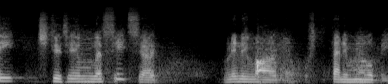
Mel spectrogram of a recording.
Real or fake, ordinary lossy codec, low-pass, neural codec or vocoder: fake; Opus, 24 kbps; 14.4 kHz; codec, 44.1 kHz, 0.9 kbps, DAC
